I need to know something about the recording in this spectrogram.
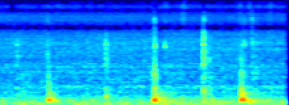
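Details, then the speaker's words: Walcker pipe organ, Lutheran church in Kazan: uneven soft knocks about once a second over quiet wind hiss; valves in the windchest are loose and knocking, air leaking, needing disassembly and re-gluing. "Well, the fact that the valves are sloshing, of course, you need to disassemble the whole system and glue the valves back on. This one is sloshing really loudly."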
